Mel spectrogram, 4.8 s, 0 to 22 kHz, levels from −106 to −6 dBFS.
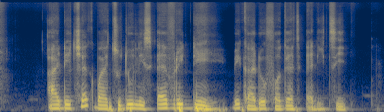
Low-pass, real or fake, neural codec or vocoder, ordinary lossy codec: none; fake; autoencoder, 48 kHz, 128 numbers a frame, DAC-VAE, trained on Japanese speech; none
